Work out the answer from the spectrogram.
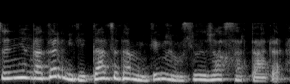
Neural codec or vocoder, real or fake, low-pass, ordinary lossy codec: codec, 24 kHz, 3 kbps, HILCodec; fake; 7.2 kHz; none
